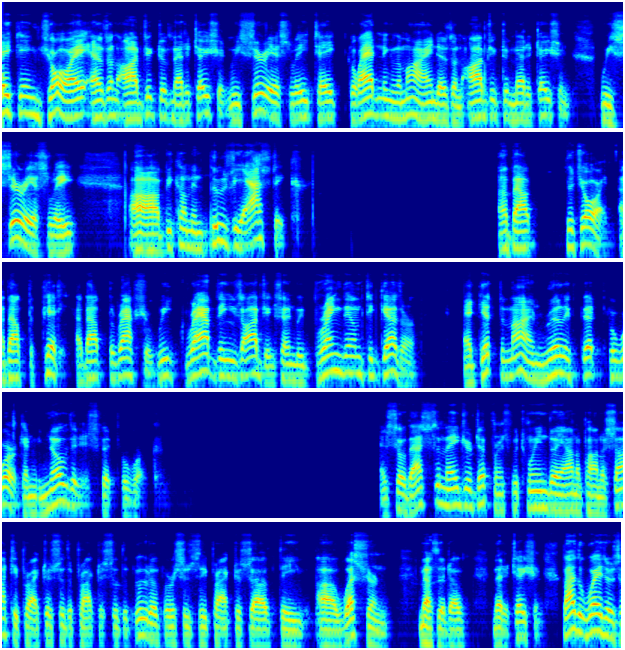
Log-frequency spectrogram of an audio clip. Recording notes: Skype calls on this channel.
